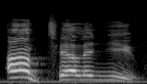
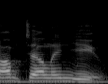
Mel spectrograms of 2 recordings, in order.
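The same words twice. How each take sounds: First: "I'm telling you" slow, high and loud; emphatic repeat. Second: Said in the usual way. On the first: Real, not acted. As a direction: punch out "I'm telling you", stretching every word.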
